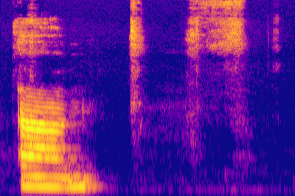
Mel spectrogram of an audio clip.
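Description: A sheet of paper is folded back and forth into a zigzag, giving two short, crisp, close crinkling rustles after a brief voice.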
